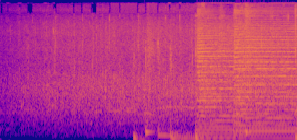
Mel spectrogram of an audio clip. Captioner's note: audience applauds; upbeat music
